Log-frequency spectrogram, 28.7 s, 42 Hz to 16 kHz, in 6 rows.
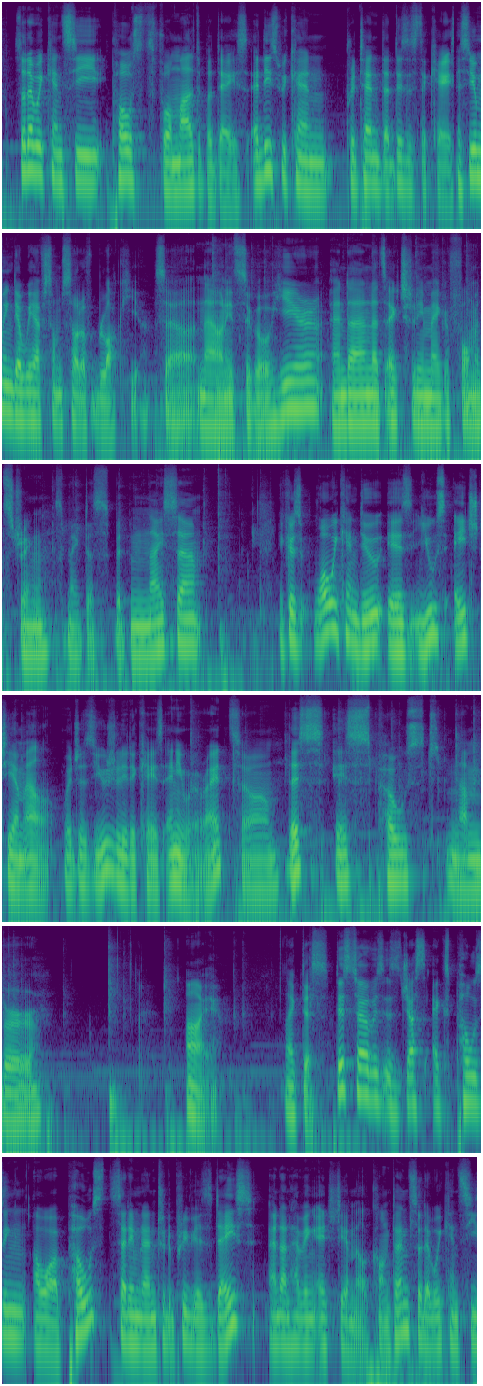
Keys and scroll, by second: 0.0 Return, 6.4 super+Right, 6.5 Left, 8.2 Left, 9.2 Left, 9.4 Right, 10.2 super+Right, 10.3 Left, 10.8 Right, 11.0 alt+shift+Left, 12.1 Up, 12.3 shift+super+Left, 15.3 Tab, 16.3 Return, 21.5 Tab, 22.3 super+s, 28.0 super+s.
